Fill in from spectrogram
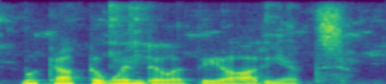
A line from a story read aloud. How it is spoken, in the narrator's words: whispered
